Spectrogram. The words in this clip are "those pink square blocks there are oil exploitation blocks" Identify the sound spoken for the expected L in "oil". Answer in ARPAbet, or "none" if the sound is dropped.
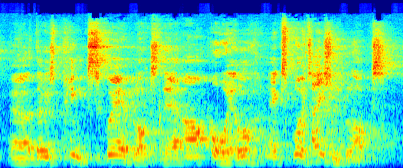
L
